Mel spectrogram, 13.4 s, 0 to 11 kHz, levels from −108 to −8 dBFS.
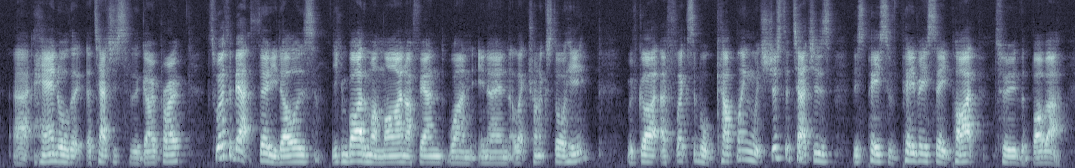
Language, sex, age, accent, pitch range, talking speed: English, male, 20-39, Australian, 115-140 Hz, 180 wpm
